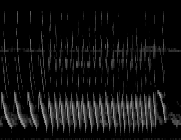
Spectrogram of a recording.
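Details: Belgian canary singing to draw in other canaries. A few descending whistled sweeps lead into a long, regular chain of sharp down-slurred notes, ending on a drawn-out slurred note.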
